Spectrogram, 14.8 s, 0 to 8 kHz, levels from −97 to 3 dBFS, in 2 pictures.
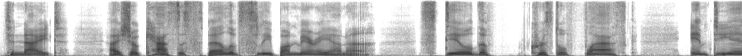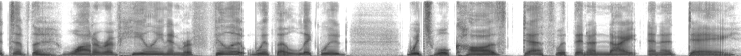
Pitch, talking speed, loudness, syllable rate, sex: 180 Hz, 155 wpm, -19 LUFS, 4.0 syllables/s, female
